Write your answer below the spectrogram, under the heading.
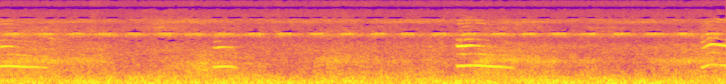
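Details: Russian Blue kittens abandoned with their mother, heard while being rescued: a few faint, thin meows spaced a couple of seconds apart over a low background hum.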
